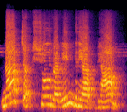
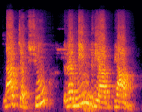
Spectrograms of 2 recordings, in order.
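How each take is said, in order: First: Said in the usual way. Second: ना चक्षुरनिंद्रियाभ्याम said slowly, each syllable drawn out; slow it right down so students can follow each syllable of ना चक्षुरनिंद्रियाभ्याम; slow recitation. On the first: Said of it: "देखिए ये चक्षुर ऐसे नहीं पढ़ेंगे". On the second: Shown as a demonstration. Teacher repeating the sutra for the Zoom class, slow careful recitation. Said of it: "तो देखिए".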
